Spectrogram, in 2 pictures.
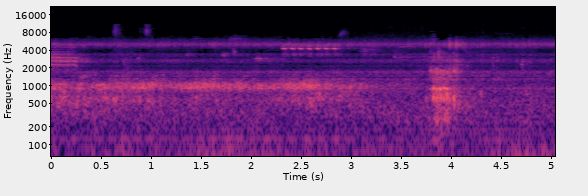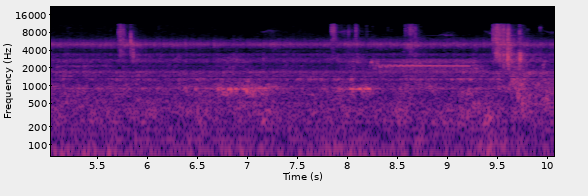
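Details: A dense chorus of Sandhill cranes waking at their night roost on a cold April morning in northwest Colorado, rolling, trumpeting calls blending into a continuous rattling roar, with louder nearby bursts and faint hiss.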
